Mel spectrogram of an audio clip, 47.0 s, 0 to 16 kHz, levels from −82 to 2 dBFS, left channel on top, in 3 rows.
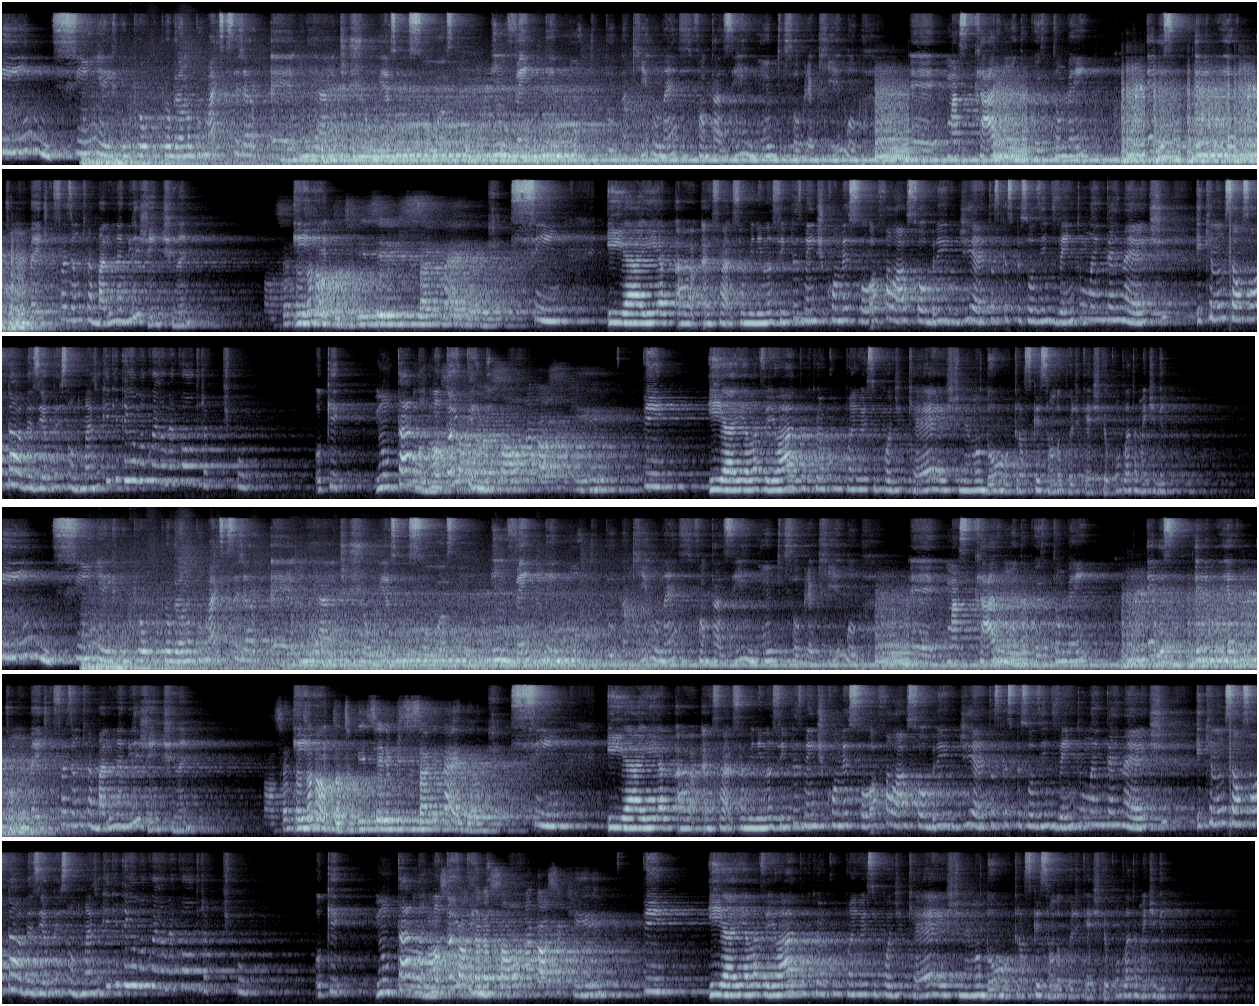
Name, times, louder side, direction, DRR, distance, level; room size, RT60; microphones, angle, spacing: voice 1, 0.0-13.6 14.3-14.7 14.9-18.1 19.3-19.8 21.8-34.0 34.3-34.5 35.3-35.6 36.1-37.6 39.4-39.8 40.2-45.9, left 1 dB, 5° left, 4 dB, 0.4 m, -25 dB
sound 1, 1.0-8.1, equal, 15° right, 0.8 m, -28 dB
sound 2, 3.5-16.0, left 4 dB, 85° left, 0.5 m, -23 dB
voice 2, 19.0-21.7 36.3-38.9, right 1 dB, 90° right, 0 dB, 1.4 m, -23 dB
16.5 x 10.5 x 2.7 m, 2.9 s
head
